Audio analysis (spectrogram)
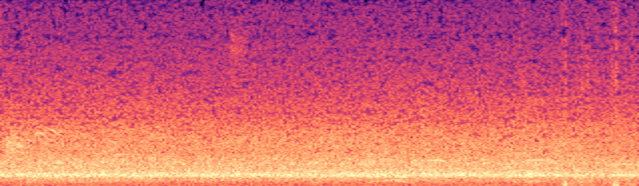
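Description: Steady roar of a college football stadium crowd at a Texas A&M game, dense and continuous throughout, with an announcer's voice talking over it.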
